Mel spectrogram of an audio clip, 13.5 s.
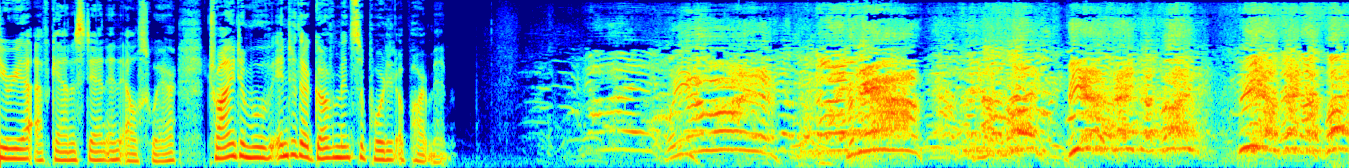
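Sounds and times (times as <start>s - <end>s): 
speech: 0.0s - 4.6s
angry crowd shouting: 5.4s - 13.4s.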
